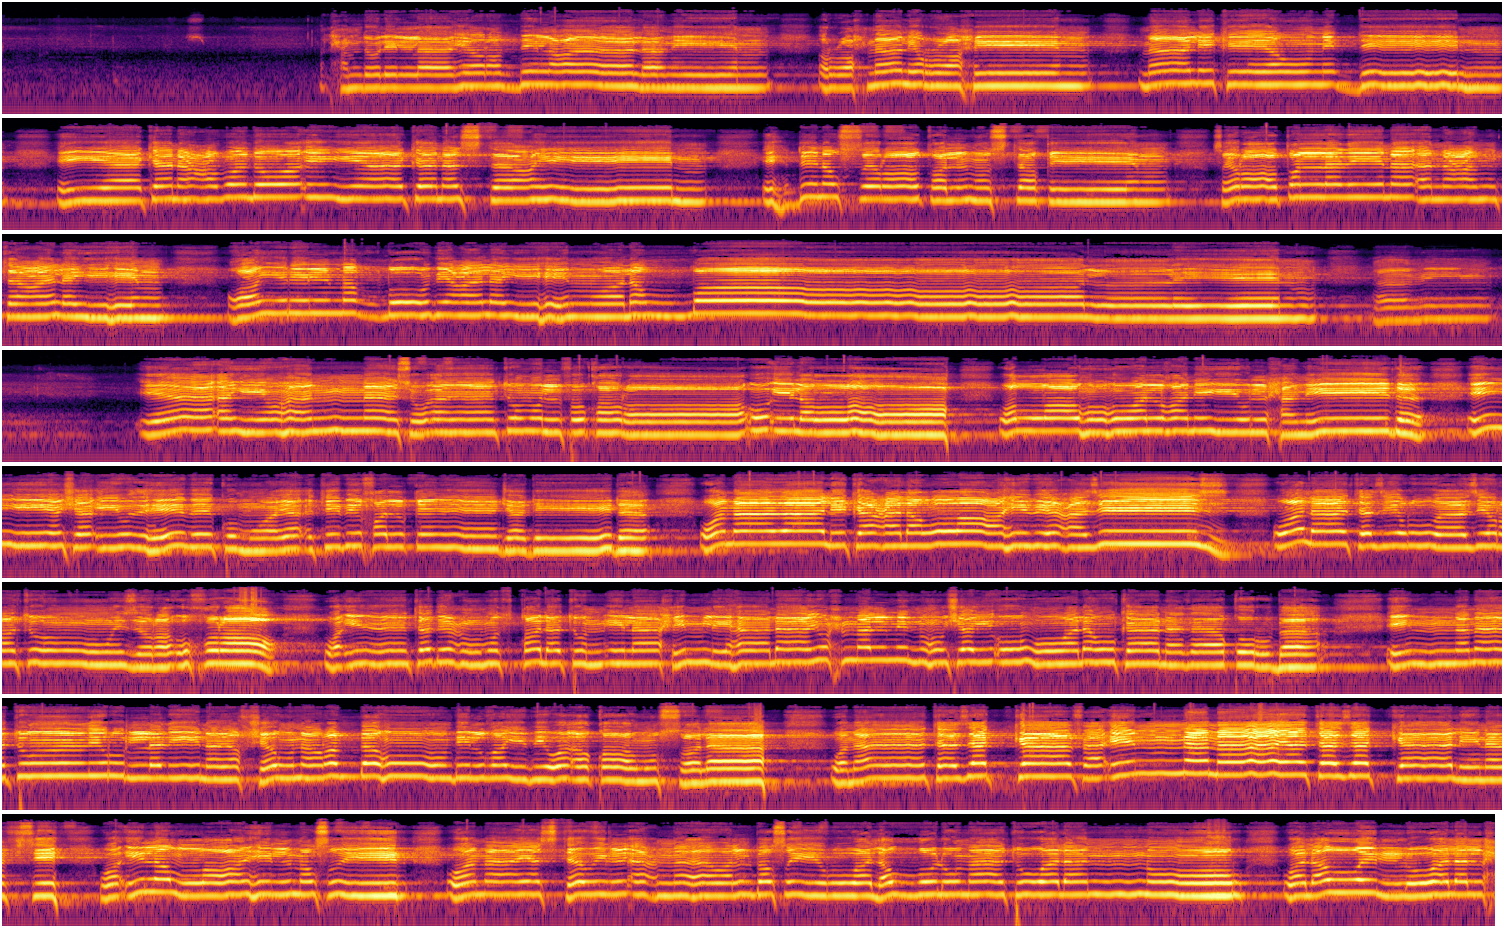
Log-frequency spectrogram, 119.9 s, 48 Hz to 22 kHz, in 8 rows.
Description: صلاة العشاء للقارئ عبدالرحمن السديس 23 جمادي الأول 1445 هـ
تِلَاوَات الْحَرَمَيْن .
